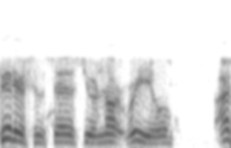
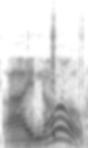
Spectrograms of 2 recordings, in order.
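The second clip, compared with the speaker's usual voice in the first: normal talking voice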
